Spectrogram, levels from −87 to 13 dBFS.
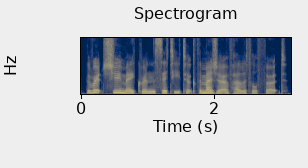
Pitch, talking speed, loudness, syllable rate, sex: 210 Hz, 245 wpm, -18 LUFS, 6.5 syllables/s, female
